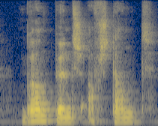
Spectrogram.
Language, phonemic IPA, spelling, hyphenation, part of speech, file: Dutch, /ˈbrɑnt.pʏntsˌɑf.stɑnt/, brandpuntsafstand, brand‧punts‧af‧stand, noun, Nl-brandpuntsafstand.ogg
- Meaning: focal length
